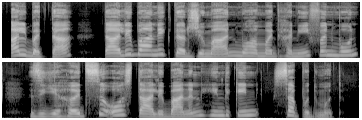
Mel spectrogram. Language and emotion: Kashmiri, neutral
